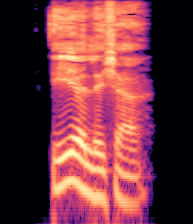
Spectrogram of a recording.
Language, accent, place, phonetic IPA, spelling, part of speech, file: German, Germany, Berlin, [ˈeːəlɪçɐ], ehelicher, adjective, De-ehelicher.ogg
- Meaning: inflection of ehelich: 1. strong/mixed nominative masculine singular 2. strong genitive/dative feminine singular 3. strong genitive plural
